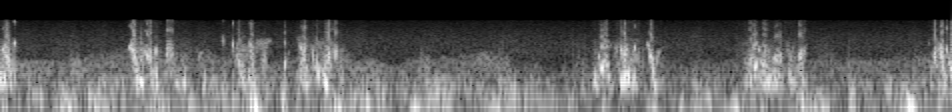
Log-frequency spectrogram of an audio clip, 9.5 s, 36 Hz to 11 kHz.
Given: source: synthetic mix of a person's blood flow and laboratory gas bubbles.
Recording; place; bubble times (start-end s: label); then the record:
Doppler ultrasound of blood flow; subclavian vein
0.00-0.19 s: bubbles
1.25-1.93 s: bubbles
1.98-2.07 s: bubbles
2.21-2.73 s: bubbles
2.81-2.90 s: bubbles
2.96-3.45 s: bubbles
5.91-6.61 s: bubbles
7.36-8.08 s: bubbles
9.28-9.52 s: bubbles
From the record:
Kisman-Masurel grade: 332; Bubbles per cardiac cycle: rolling drumbeat, 9 or more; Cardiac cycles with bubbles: 50 to 99%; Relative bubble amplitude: moderate (0.250 to 0.450); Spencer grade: 3 (all of the cardiac periods contain showers or single bubble signals, but not dominating or overriding the cardiac motion signals); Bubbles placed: anywhere in the cardiac cycle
